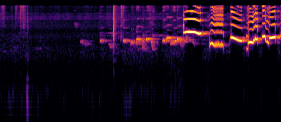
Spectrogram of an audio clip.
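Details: Oriental magpie-robin singing as a lure so other magpie-robins start quickly: quiet chattering notes build into loud pure whistles and rapid warbled phrases, with a sharp click early on.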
